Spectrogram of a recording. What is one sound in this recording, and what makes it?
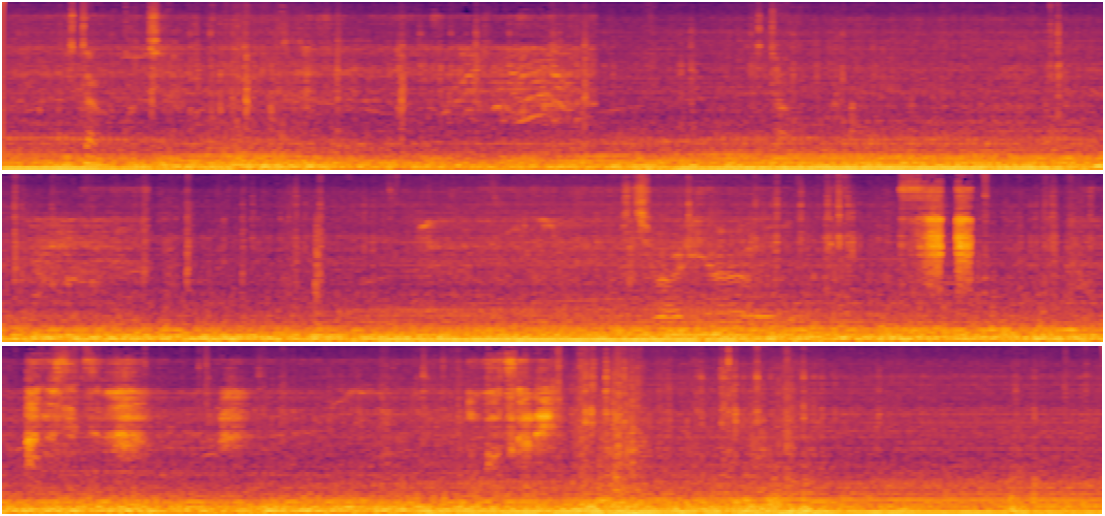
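A car engine hums from inside while driving.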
